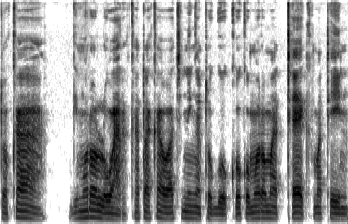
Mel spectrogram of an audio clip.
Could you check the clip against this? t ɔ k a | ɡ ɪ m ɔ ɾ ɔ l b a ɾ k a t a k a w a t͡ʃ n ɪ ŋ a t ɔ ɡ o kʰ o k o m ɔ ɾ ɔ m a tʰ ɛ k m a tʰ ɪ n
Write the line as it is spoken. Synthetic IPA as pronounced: t ɔ k a | ɡ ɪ m ɔ ɾ ɔ l w a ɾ k a t a k a w a t͡ʃ n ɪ ŋ a t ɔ ɡ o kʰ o k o m ɔ ɾ ɔ m a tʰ ɛ k m a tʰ ɪ n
